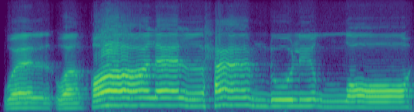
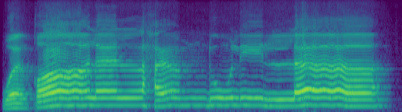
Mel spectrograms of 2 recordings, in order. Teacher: Lafz jalalah di sini dibacakan dengan nipis.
